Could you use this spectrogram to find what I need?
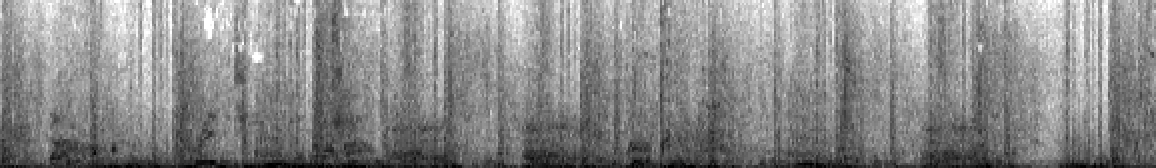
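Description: Magic blasts and hits crackle and burst rapidly in a game battle.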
